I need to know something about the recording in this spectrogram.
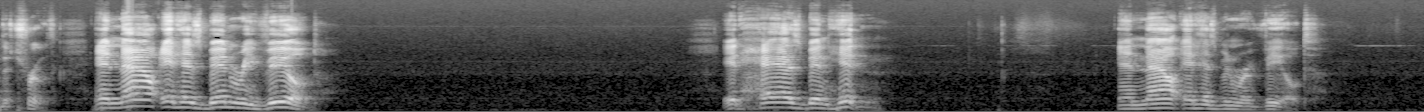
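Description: A middle-aged man speaks calmly into a nearby microphone, in short bursts with pauses.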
